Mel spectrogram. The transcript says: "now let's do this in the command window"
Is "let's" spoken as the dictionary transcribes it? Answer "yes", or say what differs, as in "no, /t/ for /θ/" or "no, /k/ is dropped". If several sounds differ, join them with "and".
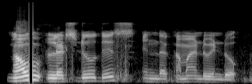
yes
